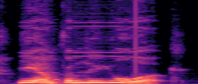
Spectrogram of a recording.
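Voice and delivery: the Massachusetts boyfriend faked with a New York accent. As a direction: play a brash guy with a New York accent. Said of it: "so let's change it to New York".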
